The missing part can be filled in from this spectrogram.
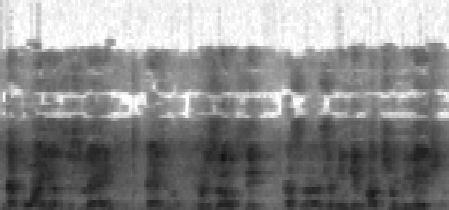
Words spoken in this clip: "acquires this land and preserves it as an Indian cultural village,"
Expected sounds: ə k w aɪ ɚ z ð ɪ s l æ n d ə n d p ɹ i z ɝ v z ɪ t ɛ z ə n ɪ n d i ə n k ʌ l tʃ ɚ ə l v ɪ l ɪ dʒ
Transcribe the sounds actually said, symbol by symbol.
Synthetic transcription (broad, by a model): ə k w aɪ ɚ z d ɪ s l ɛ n ə n p ɹ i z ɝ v s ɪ t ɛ s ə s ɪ n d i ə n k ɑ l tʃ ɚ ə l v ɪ l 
